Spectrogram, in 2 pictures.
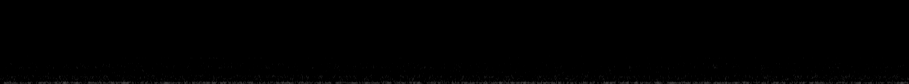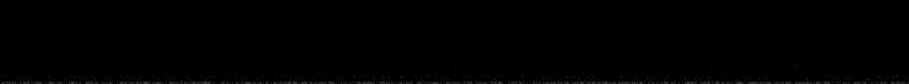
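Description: A jet engine hums and whines steadily inside a closed cockpit.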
